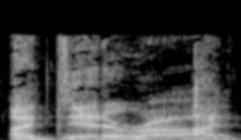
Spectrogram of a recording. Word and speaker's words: Iditarod: They didn't say it right. It's Iditarod. Iditarod from from dog sled racing, but I had no clue you could do this adventure on a bicycle.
